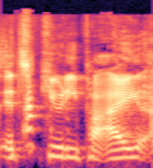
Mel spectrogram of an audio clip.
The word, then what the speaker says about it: PewDiePie: Is that how you say it? – Yes. – Oh my gosh, I've never actually heard someone say it, so I avoid saying it. – It's PewDiePie.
